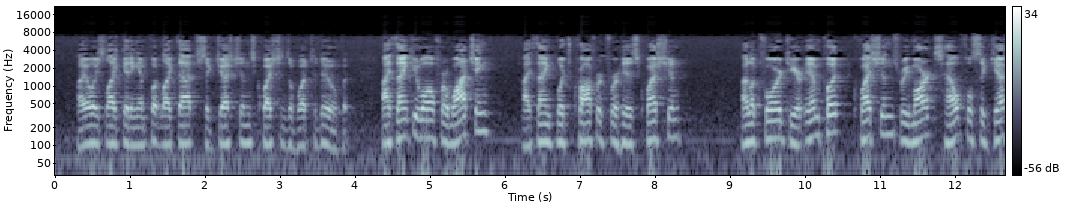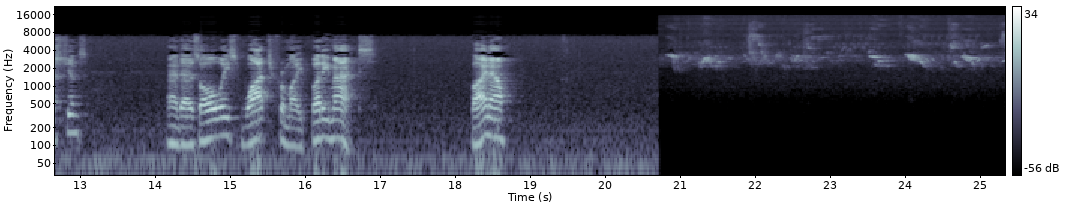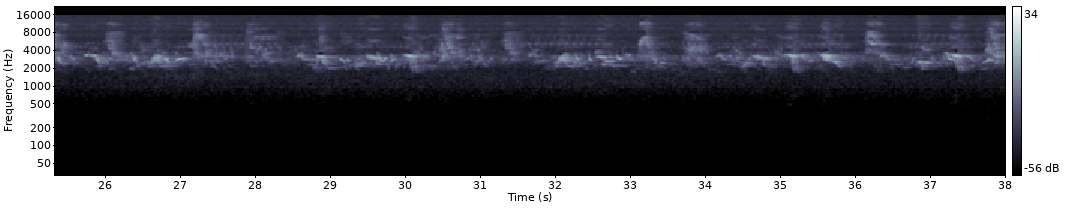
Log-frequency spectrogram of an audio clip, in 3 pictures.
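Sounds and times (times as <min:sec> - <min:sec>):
birds chirping: 0:20.8 - 0:38.0.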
